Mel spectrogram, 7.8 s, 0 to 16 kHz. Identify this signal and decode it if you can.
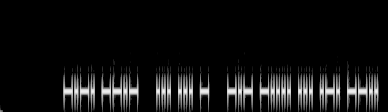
Morse code, heard as a keyed tone, about 21 wpm, 700 Hz. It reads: CQ SST K6SRZ
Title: K1USN SST QSO Practice - 22wpm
